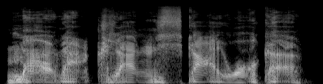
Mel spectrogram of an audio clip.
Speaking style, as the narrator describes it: one of them rasped

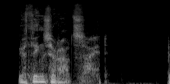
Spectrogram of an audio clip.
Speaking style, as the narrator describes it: Billy whispered in her ear

